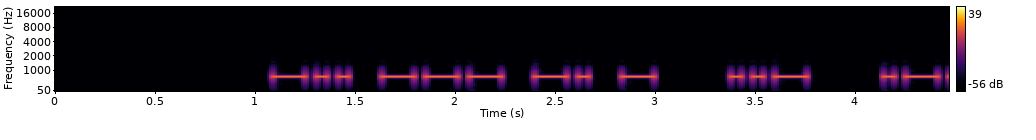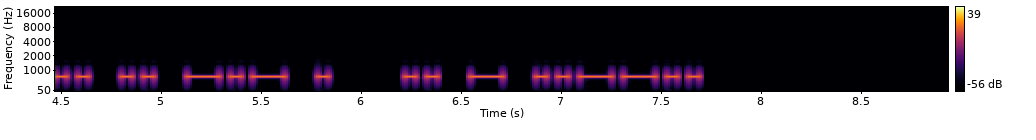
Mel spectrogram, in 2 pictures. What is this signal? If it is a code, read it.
Morse code, heard as a keyed tone, about 22 wpm, 700 Hz. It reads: DONT U LIKE IT?
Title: Sentences from Top 300 Words and Abbreviations 22wpm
